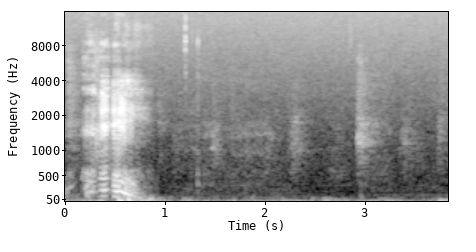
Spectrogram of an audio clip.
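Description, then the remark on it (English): A dog lets out one loud vocal burst with a falling pitch near the start. Quiet follows, broken only by a few faint clicks and soft rustling. “Listen, for these longer podcasts, half my time is spent distracting the dog.”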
